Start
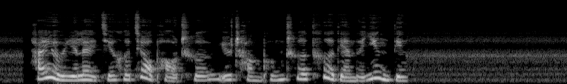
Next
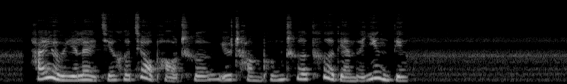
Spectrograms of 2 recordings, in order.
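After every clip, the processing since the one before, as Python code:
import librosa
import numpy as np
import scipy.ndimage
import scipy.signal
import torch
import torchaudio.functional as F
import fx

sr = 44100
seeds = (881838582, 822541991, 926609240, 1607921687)

y = scipy.signal.sosfilt(scipy.signal.butter(2, 190.0, 'highpass', fs=sr, output='sos'), x)
y = y * 10.0 ** (-5.0 / 20.0)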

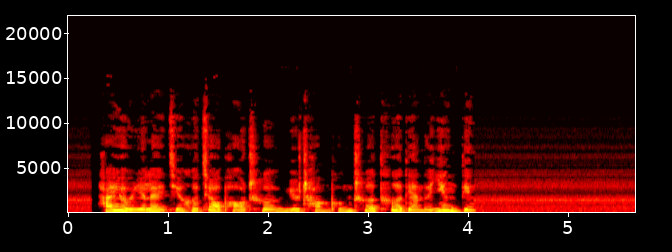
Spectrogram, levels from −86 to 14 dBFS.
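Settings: y = fx.dynamic_eq(x, sr, hz=1100.0, q=4.4, threshold_db=-50.0, ratio=4.0, max_db=5)
y = y * 10.0 ** (8.5 / 20.0)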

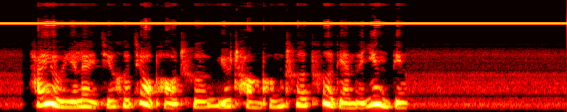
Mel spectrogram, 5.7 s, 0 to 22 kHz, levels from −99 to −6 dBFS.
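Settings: y = fx.spec_box(x, sr, start_s=2.12, length_s=0.87, low_hz=540.0, high_hz=1400.0, gain_db=7)
y = fx.vowel_filter(y, sr, vowel='u')
y = fx.pwm(y, sr, carrier_hz=9200.0)
y = y * 10.0 ** (3.5 / 20.0)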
